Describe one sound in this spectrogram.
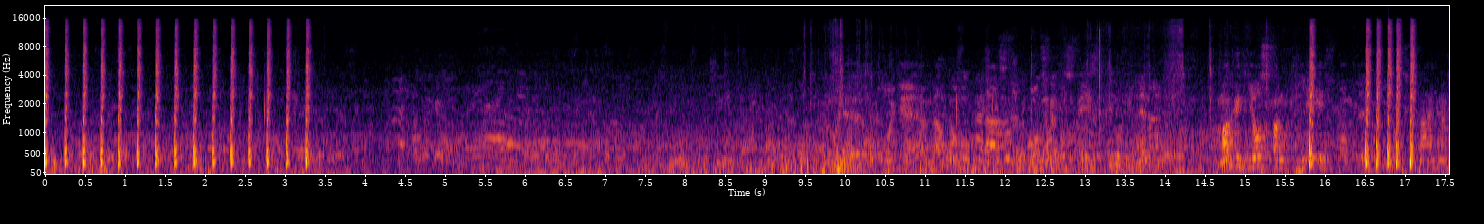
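A drum taps a quick, steady beat close by.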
